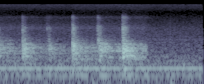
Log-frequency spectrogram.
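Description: Faint quick ticks, about four a second, over a low steady hum.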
